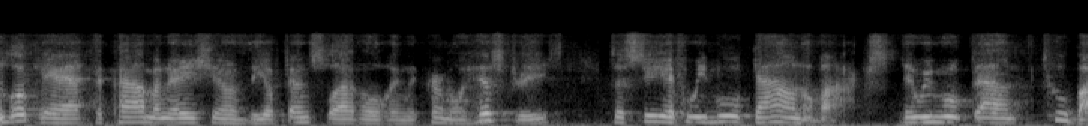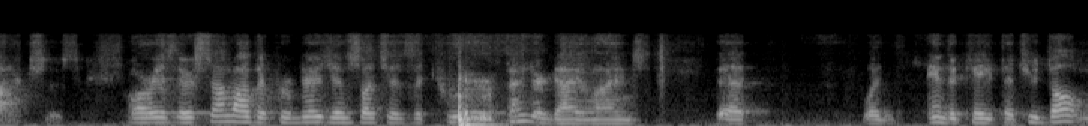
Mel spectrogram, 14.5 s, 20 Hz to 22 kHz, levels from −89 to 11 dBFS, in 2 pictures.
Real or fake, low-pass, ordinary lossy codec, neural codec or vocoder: fake; 7.2 kHz; Opus, 24 kbps; codec, 32 kHz, 1.9 kbps, SNAC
